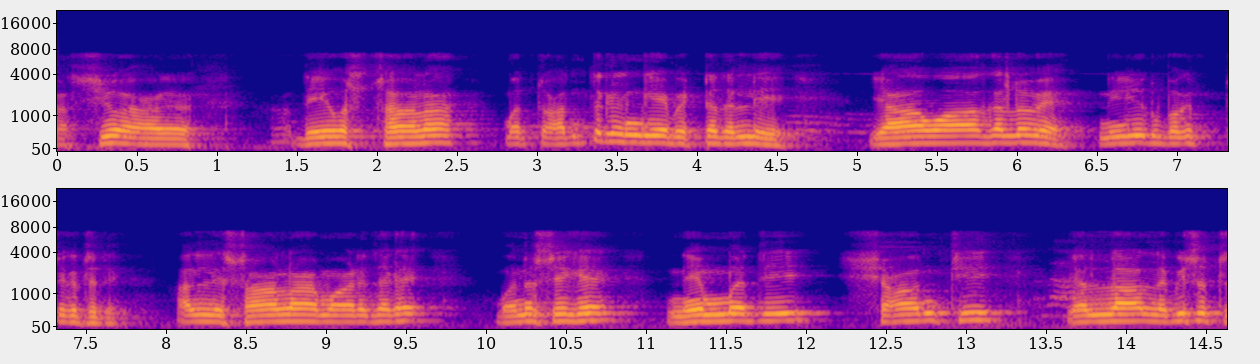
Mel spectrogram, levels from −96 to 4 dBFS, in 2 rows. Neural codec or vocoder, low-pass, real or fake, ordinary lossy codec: none; 7.2 kHz; real; none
